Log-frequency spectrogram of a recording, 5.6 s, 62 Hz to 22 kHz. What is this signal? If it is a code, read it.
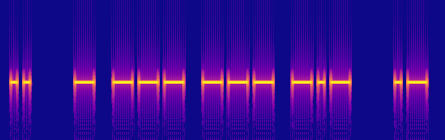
Morse code, heard as a keyed tone, about 15 wpm, 700 Hz. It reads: I TOOK A
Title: Sentences from Top 1000 Words - Review Part 4 - 15wpm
